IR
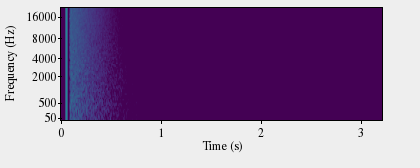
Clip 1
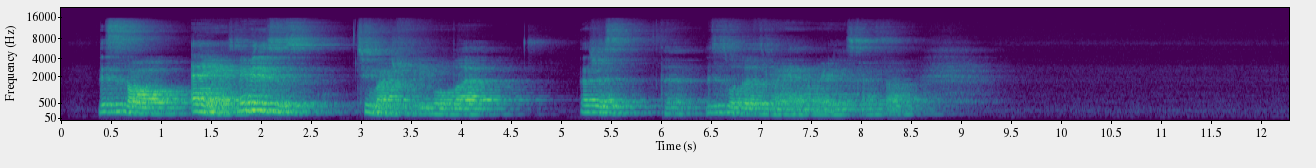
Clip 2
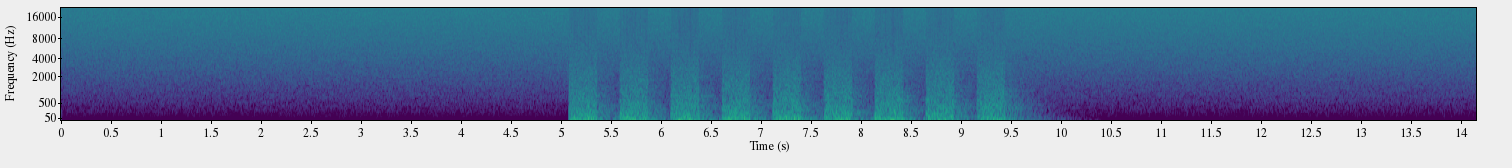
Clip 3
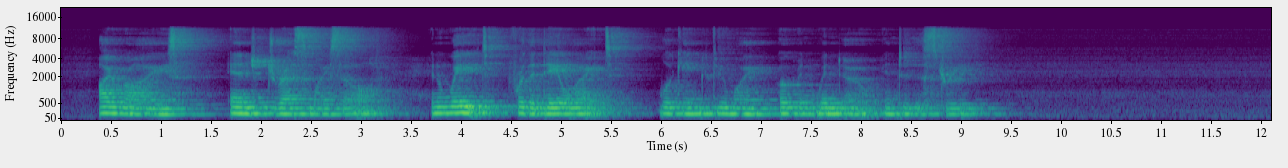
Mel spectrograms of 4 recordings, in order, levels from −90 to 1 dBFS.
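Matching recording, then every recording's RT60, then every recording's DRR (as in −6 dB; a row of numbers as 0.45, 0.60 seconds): 2; 1.2, 1.2, 1.2 seconds; −5.0, 7.0, 1.0 decibels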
